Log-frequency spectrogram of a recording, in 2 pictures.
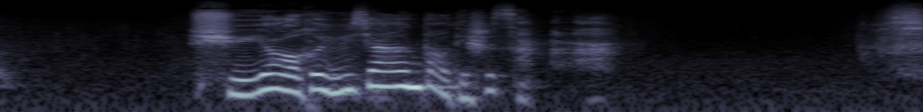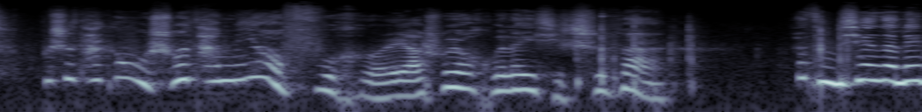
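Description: An older woman speaks with concern, close by.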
